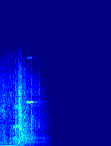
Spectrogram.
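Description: Logo-sting sound effect: a deep boom with a noisy rush on top, dying away over about a second and then cutting to silence.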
